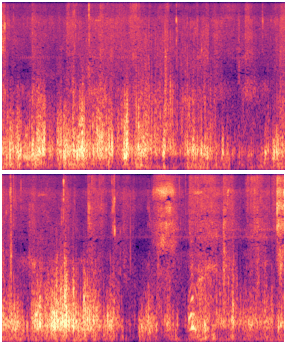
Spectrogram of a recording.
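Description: Wind buffeting a phone's microphone outdoors: an uneven, rumbling noise that rises and falls, swelling about five seconds in.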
